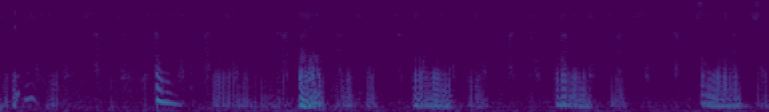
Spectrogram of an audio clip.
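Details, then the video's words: Guinea pig breathing heavily: breathy, wheezing bursts with short squeaky tones, roughly one each second, some louder and longer than others, over a quiet background. "Guinea pig heavy breathing sounds"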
